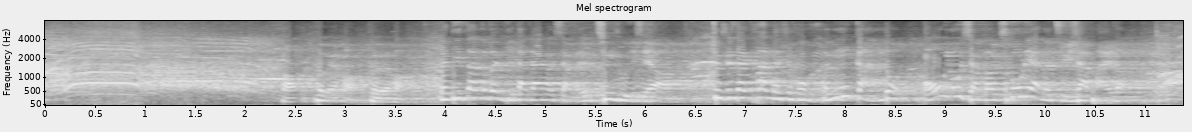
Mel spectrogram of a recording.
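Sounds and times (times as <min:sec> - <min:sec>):
audience cheering and whooping: 0:00.0 - 0:04.1, 0:11.0 - 0:11.3
speech: 0:02.4 - 0:11.3.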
